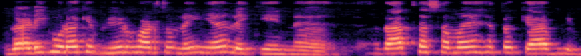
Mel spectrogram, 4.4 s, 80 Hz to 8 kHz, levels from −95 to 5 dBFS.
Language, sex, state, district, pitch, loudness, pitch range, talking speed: Hindi, female, Jharkhand, Sahebganj, 260 Hz, -14 LUFS, 240-280 Hz, 205 wpm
